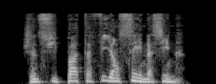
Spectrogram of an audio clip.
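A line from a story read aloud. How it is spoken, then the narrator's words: Annoyed exclamation. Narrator (French): s'écria-t-elle, agacée d'être obligée de le dire tout haut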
